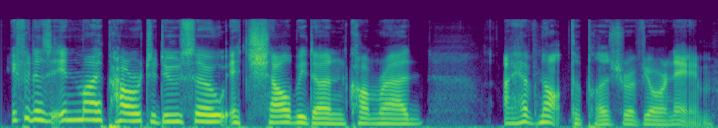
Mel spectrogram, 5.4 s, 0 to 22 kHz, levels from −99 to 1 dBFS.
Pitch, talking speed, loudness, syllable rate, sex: 180 Hz, 235 wpm, -16 LUFS, 5.9 syllables/s, female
